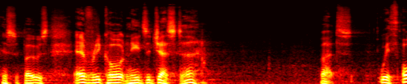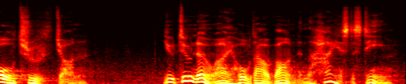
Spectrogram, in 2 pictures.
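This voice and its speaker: Confident medieval sheriff, lowish voice, lively intonation, urbane and teasing, audio drama, echoing hall. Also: male voice, slow pace, full character voice. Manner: urbane, teasing, self-assured. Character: smug, confident male sheriff, a prince's trusted friend. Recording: reverberant hall with faint music behind.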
